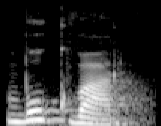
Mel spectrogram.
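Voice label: "буквар", Komi, female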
